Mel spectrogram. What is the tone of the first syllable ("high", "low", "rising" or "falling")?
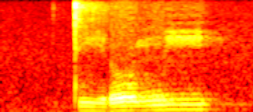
low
